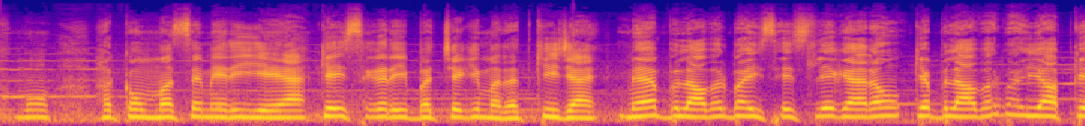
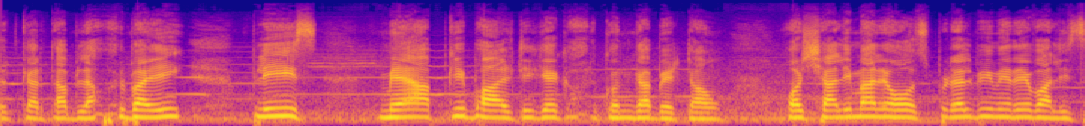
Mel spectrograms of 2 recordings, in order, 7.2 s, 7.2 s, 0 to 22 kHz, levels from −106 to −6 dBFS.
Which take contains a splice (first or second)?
first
